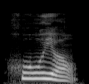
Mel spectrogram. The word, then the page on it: 忽悠: hū you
